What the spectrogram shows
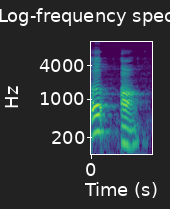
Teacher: इन दोनों का उच्चारण स्थान कंठ है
